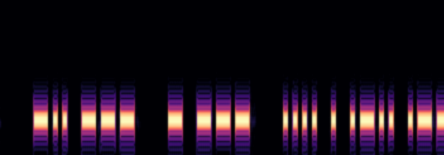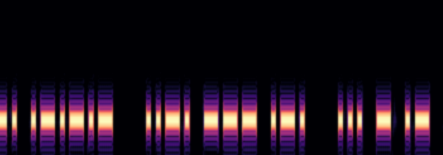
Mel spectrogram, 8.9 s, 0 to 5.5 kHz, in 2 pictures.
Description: Morse code, heard as a keyed tone, about 25 wpm, 600 Hz. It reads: DO TO HELP. FOR STA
